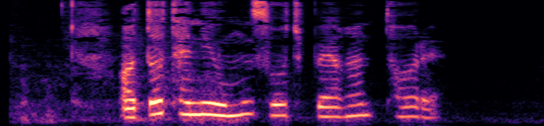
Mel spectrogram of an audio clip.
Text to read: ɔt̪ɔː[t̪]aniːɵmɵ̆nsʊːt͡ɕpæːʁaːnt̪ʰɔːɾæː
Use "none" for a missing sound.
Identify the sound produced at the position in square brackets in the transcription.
t̪ʰ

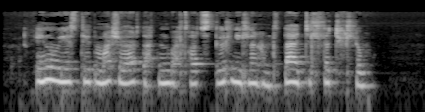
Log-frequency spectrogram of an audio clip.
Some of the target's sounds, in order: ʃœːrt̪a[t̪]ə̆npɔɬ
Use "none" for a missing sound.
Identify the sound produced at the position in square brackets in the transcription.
t̪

